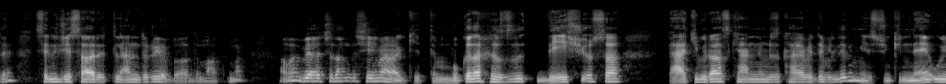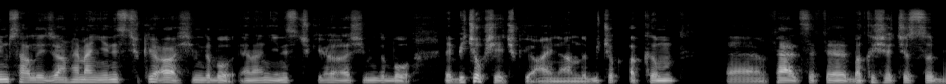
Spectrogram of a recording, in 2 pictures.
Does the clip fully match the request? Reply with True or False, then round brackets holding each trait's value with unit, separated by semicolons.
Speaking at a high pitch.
False (110 Hz)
